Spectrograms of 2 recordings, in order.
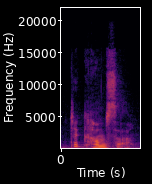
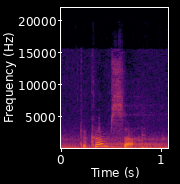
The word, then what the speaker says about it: Tecumseh: and you'll notice that sims recognizes the original pronunciation for tecumseh during this story tecumseh we have the city of tecumseh and we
